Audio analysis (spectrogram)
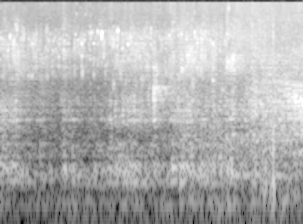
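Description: Soapy water drains from a HarvestRight freeze dryer into a bucket, making a continuous rushing, gurgling flow that swells slightly toward the end.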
